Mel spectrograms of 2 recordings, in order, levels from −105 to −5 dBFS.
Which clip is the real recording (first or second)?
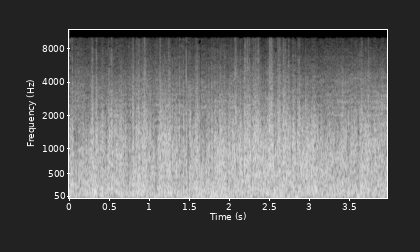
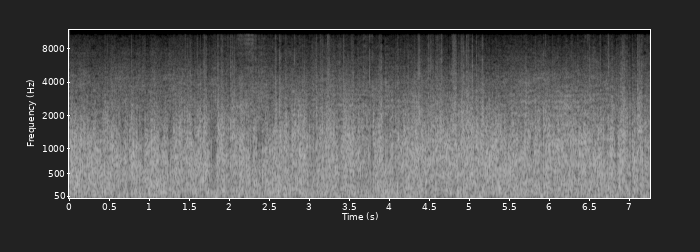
first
